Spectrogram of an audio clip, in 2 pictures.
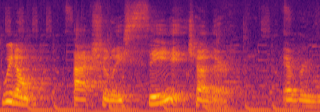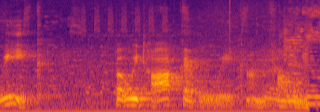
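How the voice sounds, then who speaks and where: Clear music plays behind a woman who talks at a moderate pace with audible room echo. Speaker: interviewee. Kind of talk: interview answer. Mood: relaxed, joking. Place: home room. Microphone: camera far.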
